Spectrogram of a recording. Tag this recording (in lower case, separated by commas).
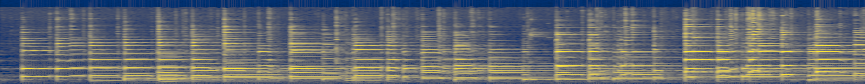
plucked string instrument, musical instrument, guitar, acoustic guitar, music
